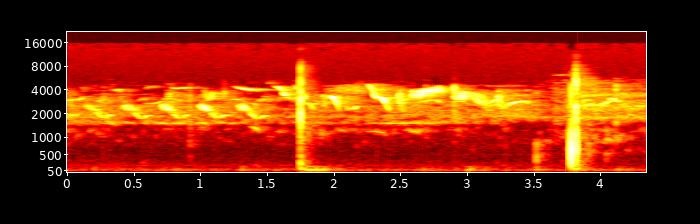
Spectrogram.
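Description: Birds chirping: a quick run of short falling chirps, several a second. Two sharp clicks cut through, about two seconds in and a louder one near the end.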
